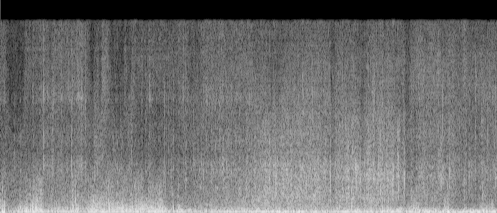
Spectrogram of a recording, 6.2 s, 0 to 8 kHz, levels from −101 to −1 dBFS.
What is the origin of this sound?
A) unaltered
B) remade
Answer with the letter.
B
